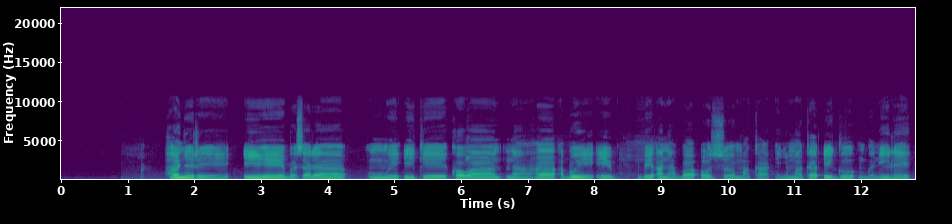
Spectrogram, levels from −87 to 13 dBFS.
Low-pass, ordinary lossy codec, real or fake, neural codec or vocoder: 10.8 kHz; none; real; none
